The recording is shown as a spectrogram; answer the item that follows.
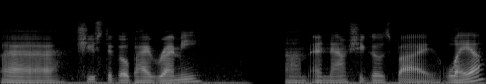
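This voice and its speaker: The voice is soft-spoken, bright and sharp. Vocal fry runs through it. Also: man. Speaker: streamer. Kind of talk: reading aloud. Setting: live stream.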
